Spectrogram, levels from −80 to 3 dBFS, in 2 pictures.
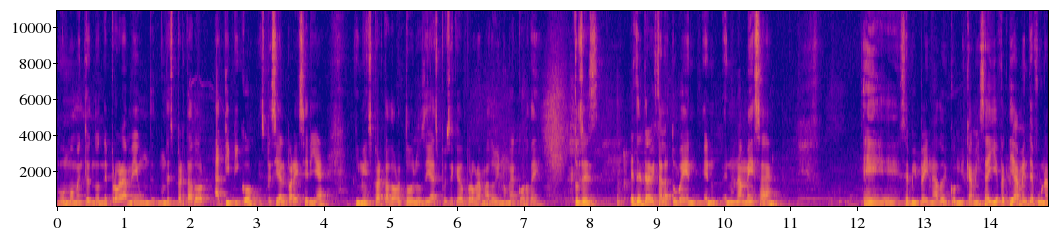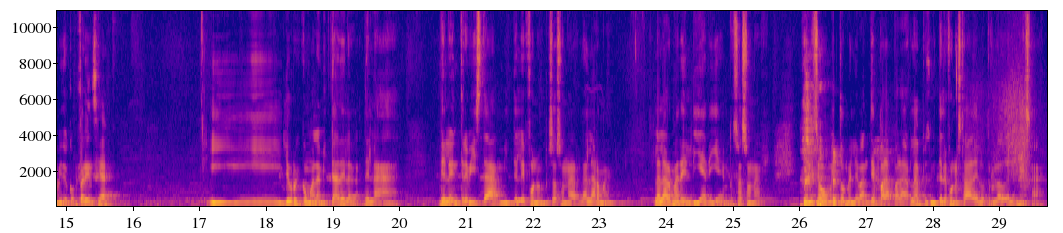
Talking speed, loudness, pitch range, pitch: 200 wpm, -22 LUFS, 125-145 Hz, 130 Hz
